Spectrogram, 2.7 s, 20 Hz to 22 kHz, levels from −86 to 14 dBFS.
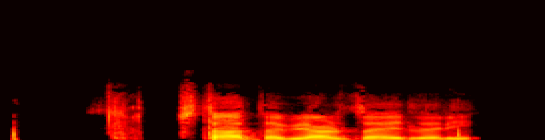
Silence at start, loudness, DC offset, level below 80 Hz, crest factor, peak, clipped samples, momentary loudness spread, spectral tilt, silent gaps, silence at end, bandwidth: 0.05 s; -20 LUFS; under 0.1%; -70 dBFS; 20 dB; 0 dBFS; under 0.1%; 19 LU; -5 dB/octave; 0.12-0.42 s, 0.72-0.88 s; 0.4 s; 9 kHz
